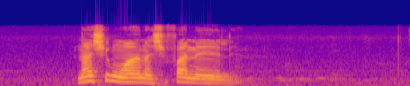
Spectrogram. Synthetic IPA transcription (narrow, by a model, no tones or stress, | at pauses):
naʃiŋwanaʃi̥fanɛːlɛ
